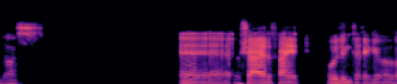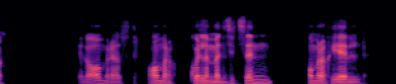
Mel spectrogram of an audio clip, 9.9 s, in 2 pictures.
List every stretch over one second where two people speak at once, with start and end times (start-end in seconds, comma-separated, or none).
none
